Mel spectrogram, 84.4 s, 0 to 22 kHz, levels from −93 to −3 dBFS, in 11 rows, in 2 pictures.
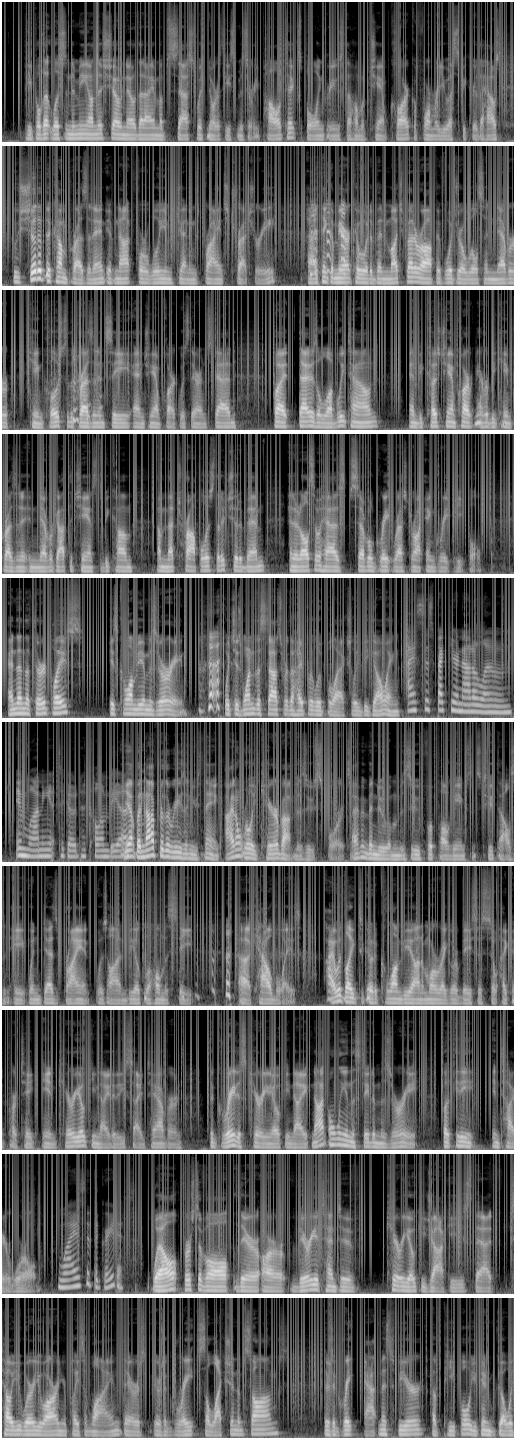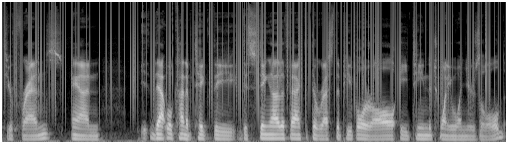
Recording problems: crackle, like an old record; loud; 10 dB below the speech

